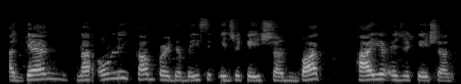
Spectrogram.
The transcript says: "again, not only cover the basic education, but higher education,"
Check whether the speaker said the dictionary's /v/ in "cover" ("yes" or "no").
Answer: no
